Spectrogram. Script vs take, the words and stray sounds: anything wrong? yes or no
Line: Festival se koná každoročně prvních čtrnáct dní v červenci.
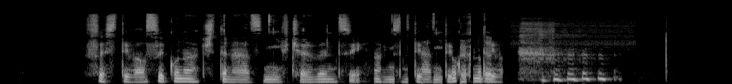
yes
